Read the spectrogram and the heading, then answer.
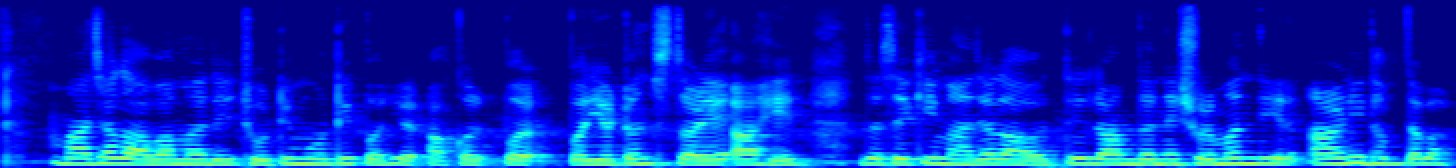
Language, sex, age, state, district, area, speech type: Marathi, female, 18-30, Maharashtra, Raigad, rural, spontaneous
